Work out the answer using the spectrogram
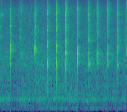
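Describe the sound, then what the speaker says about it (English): Homemade hand sanitizer of aloe vera gel with tea tree and eucalyptus essential oils being stirred, heard as about a dozen sharp, evenly spaced clinks of a utensil against a container, close and clear with no talk. "You want to mix it up really good."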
